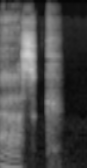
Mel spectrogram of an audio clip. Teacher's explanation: So ask, if you pronounce that word, if you put your hand on your throat and say ask, when you make the K sound, your throat is not vibrating at all. It's not making a voiced sound. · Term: unvoiced sound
